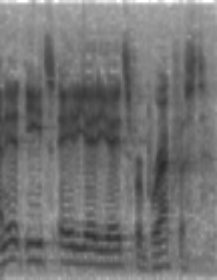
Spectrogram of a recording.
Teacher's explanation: There's a really subtle kind of drawn-out S sound that Jobs had.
